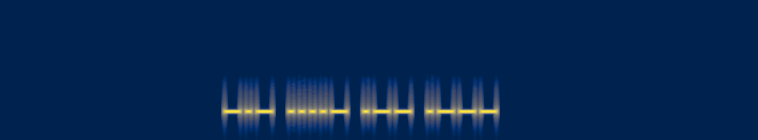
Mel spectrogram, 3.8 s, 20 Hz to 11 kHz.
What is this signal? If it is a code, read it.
Morse code, heard as a keyed tone, about 46 wpm, 700 Hz. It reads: K4WJ
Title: Easy Call Signs - 45wpm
